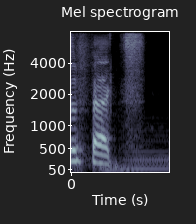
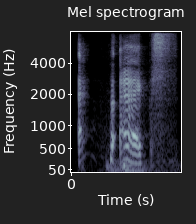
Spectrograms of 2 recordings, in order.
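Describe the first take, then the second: First: It is said as the single word effects. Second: It is spelled out as two letters. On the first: The speaker calls it right. "oh my god, it means effects" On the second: The speaker calls it wrong. "I would always say it like that to people"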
